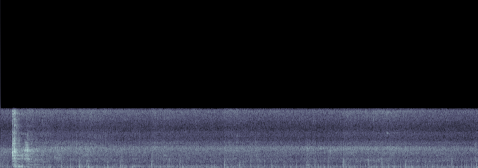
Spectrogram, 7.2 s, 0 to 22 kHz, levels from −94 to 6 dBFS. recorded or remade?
recorded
